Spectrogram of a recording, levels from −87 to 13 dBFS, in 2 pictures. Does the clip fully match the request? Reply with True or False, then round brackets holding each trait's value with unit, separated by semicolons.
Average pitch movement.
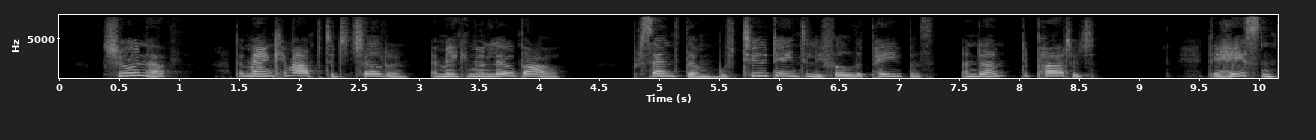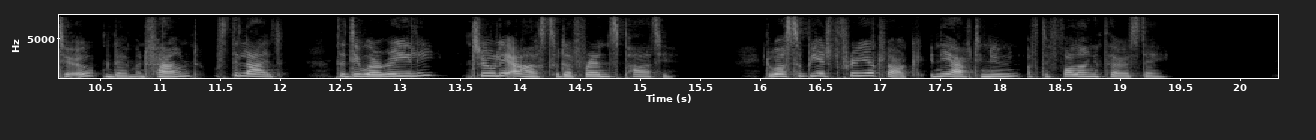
True (4.1 semitones)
